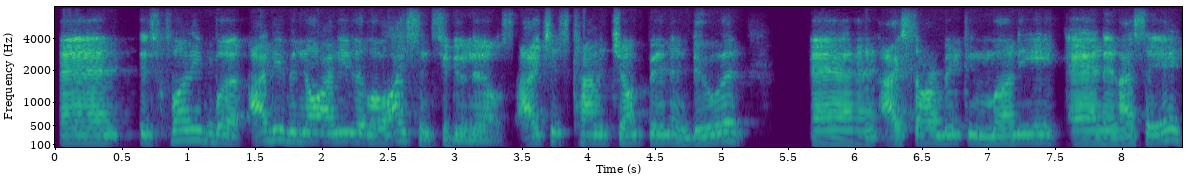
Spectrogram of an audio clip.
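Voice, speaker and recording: A man in his thirties from Vietnam, a guest telling his life story in a casual interview, growing animated when he quotes himself. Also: fairly high pitch, highs cut off. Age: 30s. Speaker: guest, nail technician and influencer.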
